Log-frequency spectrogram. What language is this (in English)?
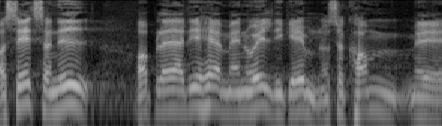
Danish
